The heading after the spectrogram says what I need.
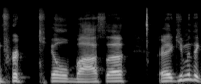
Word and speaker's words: kielbasa: do gyro do you have like a weird pronunciation for kielbasa give me the K bas cabassa cabassa kielbasa polish Tim yeah half polish half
